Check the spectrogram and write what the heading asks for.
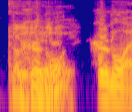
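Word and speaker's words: colonel: It came from the word, and Rook, you could probably handle this better than me, but coronel, I'm assuming, is how it's pronounced. And for some reason, the R stuck around in the pronunciation, even though there's no R in the spelling.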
